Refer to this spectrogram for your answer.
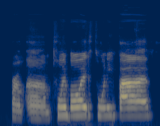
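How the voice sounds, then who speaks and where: In an American accent, a woman speaks at a very slow pace with a dry, close sound and no echo. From Texas, Dallas (Oak Cliff). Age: 40s. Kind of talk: interview conversation. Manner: loud.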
